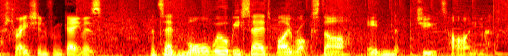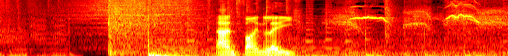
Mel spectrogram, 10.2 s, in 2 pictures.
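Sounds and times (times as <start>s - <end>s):
speech: 0.0s - 5.1s, 7.2s - 8.2s
baby Humboldt penguin chicks at London Zoo peeping: 8.3s - 10.1s.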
